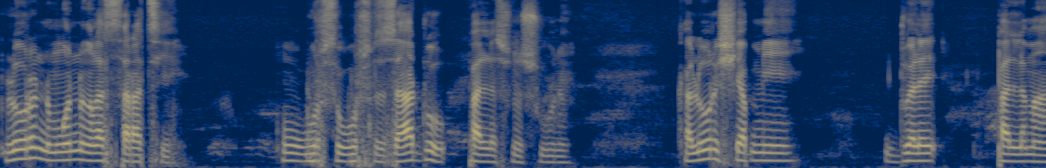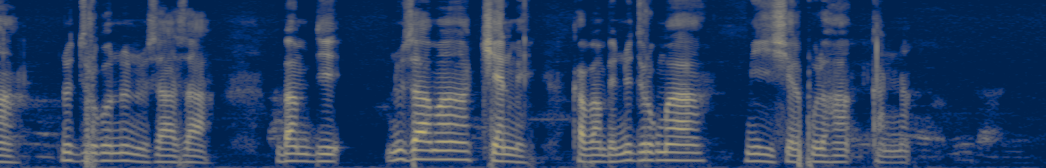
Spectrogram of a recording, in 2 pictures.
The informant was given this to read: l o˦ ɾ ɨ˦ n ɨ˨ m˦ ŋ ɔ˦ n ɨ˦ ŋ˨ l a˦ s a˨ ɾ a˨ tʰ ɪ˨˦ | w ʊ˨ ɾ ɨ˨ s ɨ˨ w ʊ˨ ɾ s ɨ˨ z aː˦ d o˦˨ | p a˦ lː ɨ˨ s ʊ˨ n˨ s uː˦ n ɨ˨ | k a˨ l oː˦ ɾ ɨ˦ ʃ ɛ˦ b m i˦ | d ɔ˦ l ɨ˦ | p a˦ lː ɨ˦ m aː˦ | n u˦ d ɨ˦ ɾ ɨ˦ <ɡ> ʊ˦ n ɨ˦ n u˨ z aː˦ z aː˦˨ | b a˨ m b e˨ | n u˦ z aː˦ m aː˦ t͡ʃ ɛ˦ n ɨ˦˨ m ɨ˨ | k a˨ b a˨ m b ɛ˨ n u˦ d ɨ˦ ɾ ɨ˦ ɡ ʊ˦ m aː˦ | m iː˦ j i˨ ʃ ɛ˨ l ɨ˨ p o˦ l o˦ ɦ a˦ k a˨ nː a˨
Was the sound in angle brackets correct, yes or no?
yes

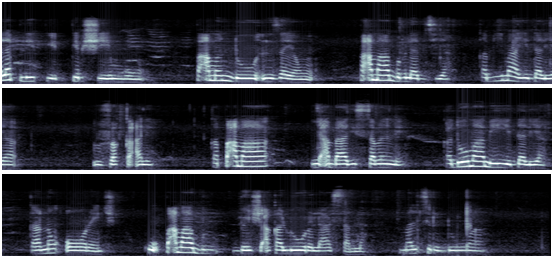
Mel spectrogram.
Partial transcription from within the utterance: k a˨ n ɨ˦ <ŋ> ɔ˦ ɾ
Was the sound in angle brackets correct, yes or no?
yes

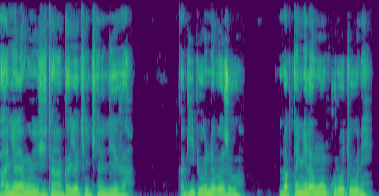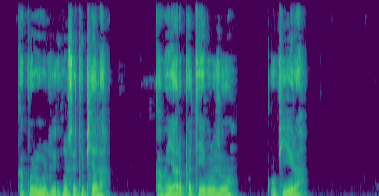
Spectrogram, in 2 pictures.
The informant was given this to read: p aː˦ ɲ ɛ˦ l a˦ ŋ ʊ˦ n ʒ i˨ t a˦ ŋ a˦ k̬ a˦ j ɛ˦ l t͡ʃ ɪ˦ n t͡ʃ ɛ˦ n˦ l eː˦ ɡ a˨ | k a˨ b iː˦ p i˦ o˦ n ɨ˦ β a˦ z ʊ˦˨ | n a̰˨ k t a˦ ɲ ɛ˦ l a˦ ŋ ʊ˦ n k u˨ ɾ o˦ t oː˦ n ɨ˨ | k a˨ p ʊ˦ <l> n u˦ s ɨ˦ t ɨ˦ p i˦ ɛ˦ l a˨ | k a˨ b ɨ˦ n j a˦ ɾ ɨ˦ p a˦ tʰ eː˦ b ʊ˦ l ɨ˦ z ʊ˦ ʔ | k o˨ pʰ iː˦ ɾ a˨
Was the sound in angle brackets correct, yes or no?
no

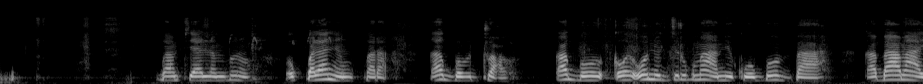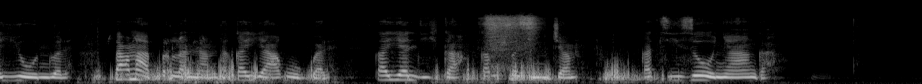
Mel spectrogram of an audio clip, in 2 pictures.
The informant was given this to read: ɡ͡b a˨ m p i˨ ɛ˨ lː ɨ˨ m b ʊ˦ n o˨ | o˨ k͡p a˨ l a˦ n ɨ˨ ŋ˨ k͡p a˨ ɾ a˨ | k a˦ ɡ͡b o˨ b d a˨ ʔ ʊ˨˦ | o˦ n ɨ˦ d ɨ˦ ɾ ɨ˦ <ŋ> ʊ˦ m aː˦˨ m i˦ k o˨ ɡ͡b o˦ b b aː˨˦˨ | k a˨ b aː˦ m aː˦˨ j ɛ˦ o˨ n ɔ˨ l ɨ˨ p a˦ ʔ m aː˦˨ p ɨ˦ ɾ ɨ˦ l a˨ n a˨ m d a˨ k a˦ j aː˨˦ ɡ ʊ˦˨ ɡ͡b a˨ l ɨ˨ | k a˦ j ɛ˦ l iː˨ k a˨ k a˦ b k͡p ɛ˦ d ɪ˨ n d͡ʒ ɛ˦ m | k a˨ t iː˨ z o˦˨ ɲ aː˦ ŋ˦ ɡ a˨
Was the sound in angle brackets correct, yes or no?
no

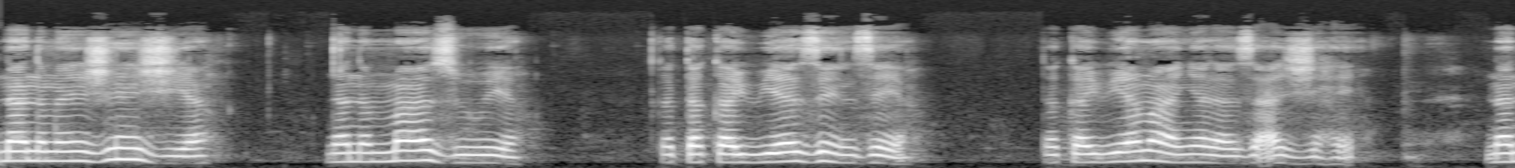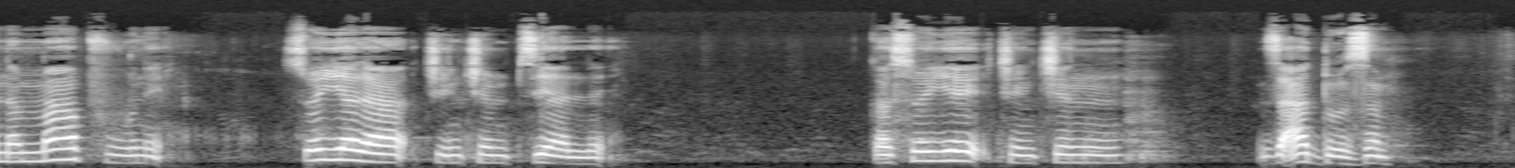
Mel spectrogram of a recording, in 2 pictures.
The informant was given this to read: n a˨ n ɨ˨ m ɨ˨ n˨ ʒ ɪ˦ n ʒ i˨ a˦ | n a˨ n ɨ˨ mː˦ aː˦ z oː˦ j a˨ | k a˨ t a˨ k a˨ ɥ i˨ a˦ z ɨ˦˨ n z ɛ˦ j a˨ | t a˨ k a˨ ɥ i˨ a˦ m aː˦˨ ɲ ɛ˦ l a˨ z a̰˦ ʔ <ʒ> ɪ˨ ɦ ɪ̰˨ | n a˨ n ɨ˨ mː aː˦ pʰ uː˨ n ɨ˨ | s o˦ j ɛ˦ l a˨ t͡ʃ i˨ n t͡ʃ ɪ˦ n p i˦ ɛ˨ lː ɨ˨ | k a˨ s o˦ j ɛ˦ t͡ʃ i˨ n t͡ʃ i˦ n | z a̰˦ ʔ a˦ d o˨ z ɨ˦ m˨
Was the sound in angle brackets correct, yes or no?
yes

